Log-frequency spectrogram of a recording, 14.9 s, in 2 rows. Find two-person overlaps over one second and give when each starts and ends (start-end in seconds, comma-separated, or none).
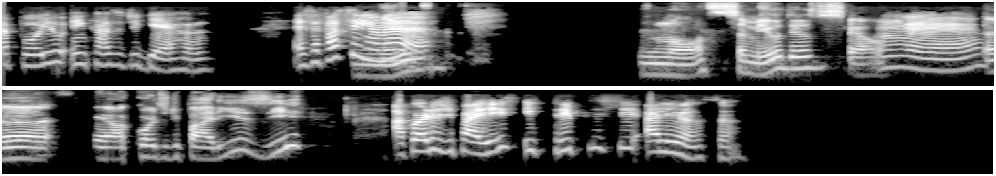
none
